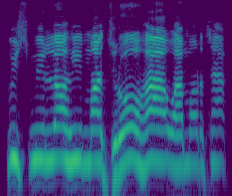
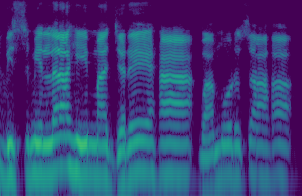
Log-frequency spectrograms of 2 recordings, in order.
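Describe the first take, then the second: First: The second syllable has an 'o' vowel. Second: The second syllable has an 'e' vowel. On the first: The reader learned without a teacher. The speaker calls it wrong. "Kelihatan ngaji nggak pakai guru" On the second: This is how the text is meant to be recited. The speaker calls it right. "Kan di dalam Quran ada yang dibaca"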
